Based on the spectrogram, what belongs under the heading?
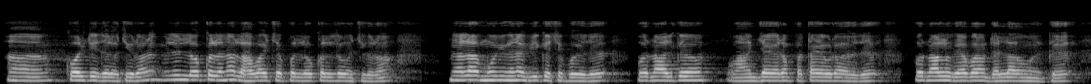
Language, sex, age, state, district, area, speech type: Tamil, male, 30-45, Tamil Nadu, Krishnagiri, rural, spontaneous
